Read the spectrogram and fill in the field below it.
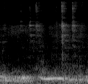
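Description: A pair of pigeons offered for sale gives soft, low cooing, a couple of rolling coos close by with no talk.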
